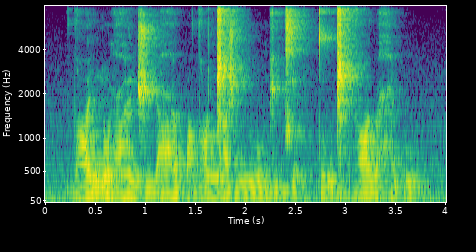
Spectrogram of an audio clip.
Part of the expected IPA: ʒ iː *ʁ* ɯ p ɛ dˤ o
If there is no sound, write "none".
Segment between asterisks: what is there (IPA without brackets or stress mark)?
ʕ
